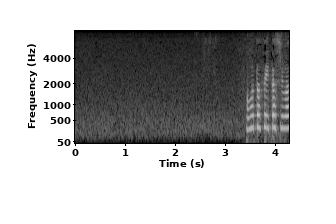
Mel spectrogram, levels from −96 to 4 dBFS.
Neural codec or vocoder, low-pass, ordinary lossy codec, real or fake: none; none; none; real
